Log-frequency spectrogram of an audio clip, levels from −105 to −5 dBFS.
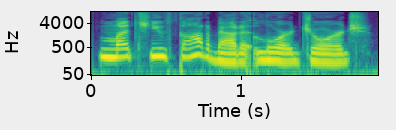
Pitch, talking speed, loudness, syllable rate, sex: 185 Hz, 220 wpm, -14 LUFS, 5.0 syllables/s, female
